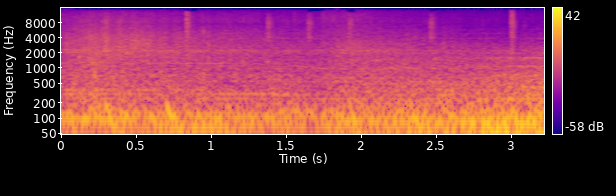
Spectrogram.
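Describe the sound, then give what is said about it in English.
Car pulling away in driving rain: a dense, steady hiss of heavy rain with a low engine rumble beneath it, continuous throughout with no voices. “They pull away in the driving rain.”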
